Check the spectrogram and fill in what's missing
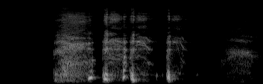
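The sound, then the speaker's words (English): A woman who has been unwell for three days with a sore throat coughs hard in a rapid fit of four or five harsh, raspy bursts, then pauses and lets out a weaker, breathy cough. No one speaks. “You argue for a bit, until another coughing fit makes her dizzy, and slowly she faints in front of you.”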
